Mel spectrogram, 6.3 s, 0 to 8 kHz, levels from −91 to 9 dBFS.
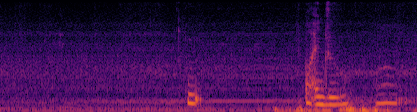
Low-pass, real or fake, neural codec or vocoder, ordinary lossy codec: none; fake; codec, 16 kHz, 8 kbps, FunCodec, trained on Chinese and English, 25 frames a second; none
